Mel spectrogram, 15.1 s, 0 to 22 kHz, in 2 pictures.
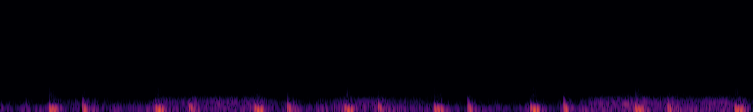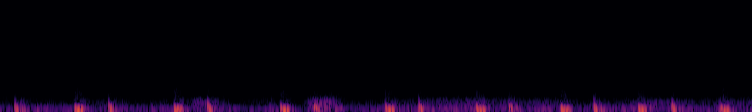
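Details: Normal heart sounds of an adult male auscultating himself with a stethoscope while falling asleep: steady paired heart sounds at about 63 beats a minute, soft breathing noise between beats.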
